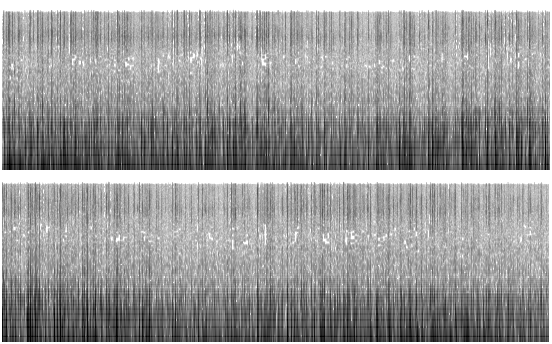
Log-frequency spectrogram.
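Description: A leather belt is tapped and handled, giving a steady stream of quick, irregular dry taps and soft rattles at about three per second. The sound is quiet and mostly low and dull, with each tap dying away almost at once.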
